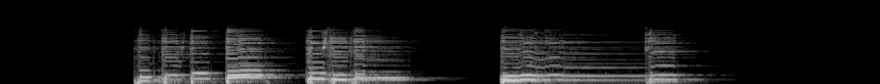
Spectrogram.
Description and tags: Jazz Guitar #3 109bpm
Some octaves played on guitar in Aminor
octaves, jazz, guitar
